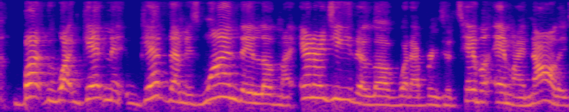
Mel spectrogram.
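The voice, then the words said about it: Foreign accent in English. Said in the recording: “I have an accent. ... I'm from another country.”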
